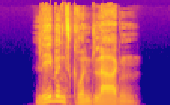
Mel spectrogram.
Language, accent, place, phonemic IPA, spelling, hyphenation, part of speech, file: German, Germany, Berlin, /ˈleːbn̩sˌɡʁʊntlaːɡn̩/, Lebensgrundlagen, Le‧bens‧grund‧la‧gen, noun, De-Lebensgrundlagen.ogg
- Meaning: plural of Lebensgrundlage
